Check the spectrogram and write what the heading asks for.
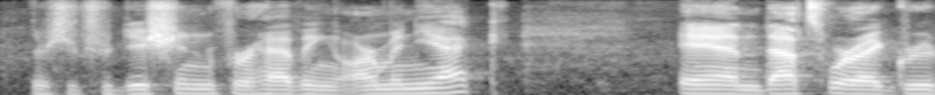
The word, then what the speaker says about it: Armagnac: It's called Amarniac. It's Are like you a saying it wrong? It's brandy, but No. it's it's different Oh! from Brandy, cognac. Oh. you could say Armagnac maybe.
